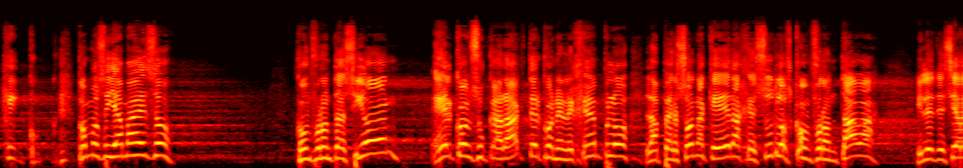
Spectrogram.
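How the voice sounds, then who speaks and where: A man's voice: high voice, pushed and bright, long reverb tail. A man preaching a sermon as pastor, emphatic and confrontational, calling out to the congregation for responses. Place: church sanctuary.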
